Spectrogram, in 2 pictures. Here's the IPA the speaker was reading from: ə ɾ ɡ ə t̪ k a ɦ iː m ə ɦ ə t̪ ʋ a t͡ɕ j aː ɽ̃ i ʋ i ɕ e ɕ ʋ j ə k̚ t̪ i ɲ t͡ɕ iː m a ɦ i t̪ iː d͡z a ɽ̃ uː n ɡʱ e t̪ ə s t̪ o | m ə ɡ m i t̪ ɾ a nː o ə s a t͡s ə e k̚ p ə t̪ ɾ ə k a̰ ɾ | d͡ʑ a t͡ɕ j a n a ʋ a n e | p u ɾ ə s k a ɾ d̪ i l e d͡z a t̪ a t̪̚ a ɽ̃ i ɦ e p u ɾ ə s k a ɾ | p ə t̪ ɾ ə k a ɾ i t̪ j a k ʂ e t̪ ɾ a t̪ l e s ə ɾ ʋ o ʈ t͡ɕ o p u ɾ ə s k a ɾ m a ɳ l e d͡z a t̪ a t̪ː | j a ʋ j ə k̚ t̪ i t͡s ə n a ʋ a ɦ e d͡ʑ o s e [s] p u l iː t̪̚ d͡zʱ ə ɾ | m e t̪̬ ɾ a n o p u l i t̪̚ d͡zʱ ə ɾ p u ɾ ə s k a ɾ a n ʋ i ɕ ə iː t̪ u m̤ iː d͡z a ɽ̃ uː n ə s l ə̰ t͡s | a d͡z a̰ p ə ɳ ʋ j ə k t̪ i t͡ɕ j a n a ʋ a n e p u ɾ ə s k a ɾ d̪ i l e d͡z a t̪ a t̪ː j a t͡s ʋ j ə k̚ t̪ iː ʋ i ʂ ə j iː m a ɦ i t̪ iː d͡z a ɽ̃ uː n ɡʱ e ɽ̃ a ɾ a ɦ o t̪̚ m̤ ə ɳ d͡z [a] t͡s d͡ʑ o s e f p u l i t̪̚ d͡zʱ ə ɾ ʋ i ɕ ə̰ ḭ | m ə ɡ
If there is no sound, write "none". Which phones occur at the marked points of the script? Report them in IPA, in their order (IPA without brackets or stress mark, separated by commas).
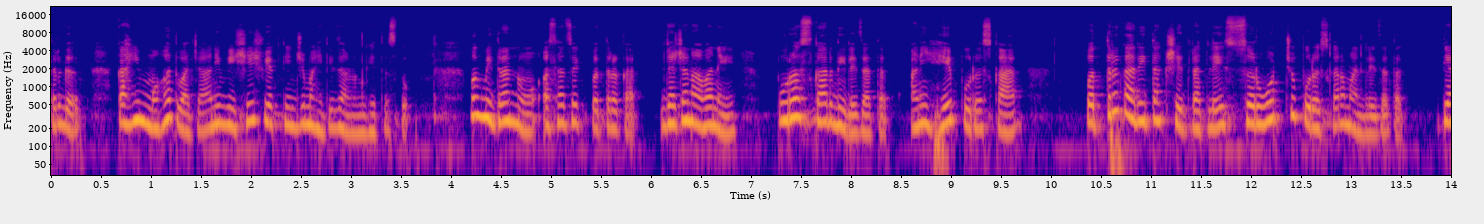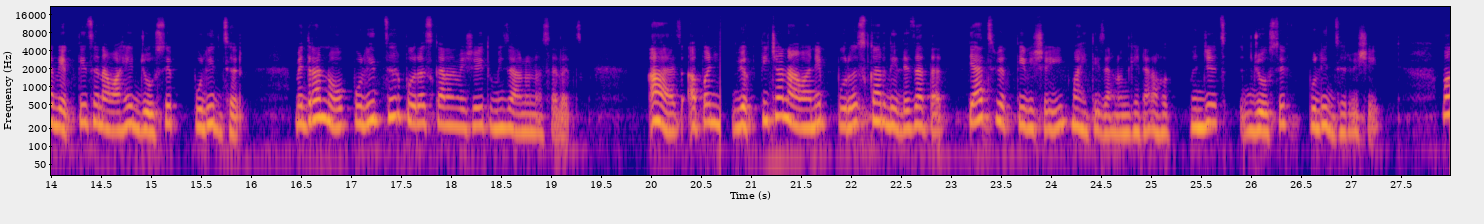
f, e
